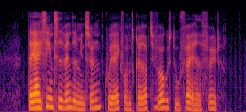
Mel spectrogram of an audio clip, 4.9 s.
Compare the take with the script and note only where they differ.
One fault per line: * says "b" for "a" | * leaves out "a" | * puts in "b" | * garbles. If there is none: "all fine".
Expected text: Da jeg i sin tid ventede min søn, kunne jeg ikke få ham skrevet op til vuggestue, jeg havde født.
* puts in "før"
